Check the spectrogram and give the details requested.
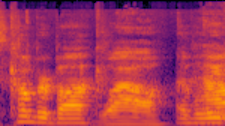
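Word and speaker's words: Cumberbatch: fine I know who that is cucumber B cumber bond is also not his name by the way isn't it no it's cumberbach wow I believe it's the correct way to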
